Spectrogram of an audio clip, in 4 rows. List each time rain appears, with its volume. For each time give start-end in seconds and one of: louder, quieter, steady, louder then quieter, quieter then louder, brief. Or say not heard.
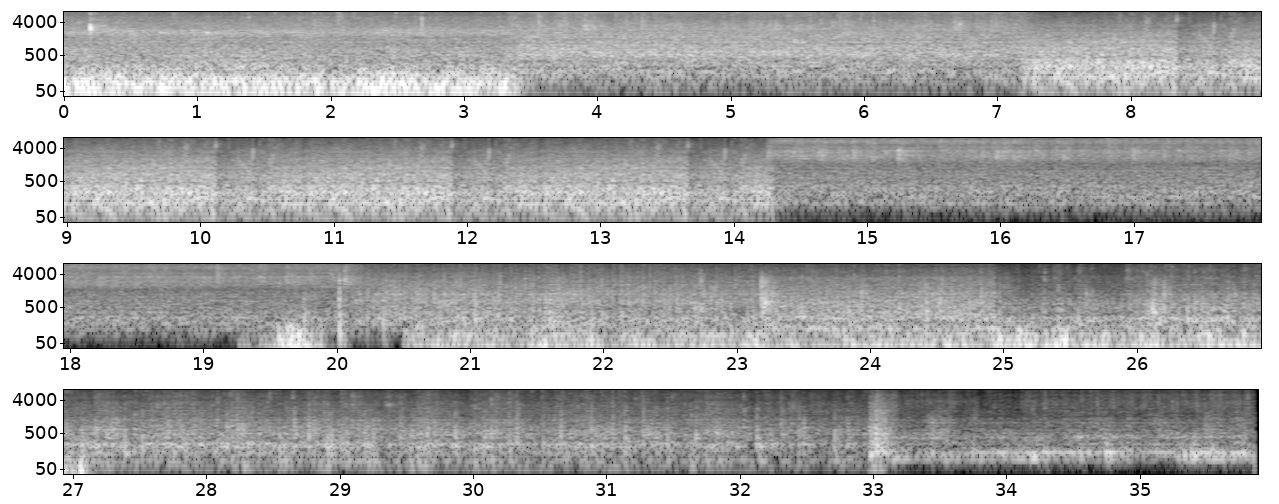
0.0-35.8 quieter.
